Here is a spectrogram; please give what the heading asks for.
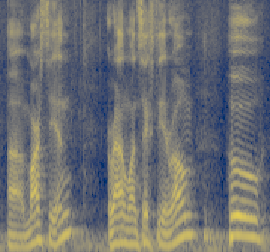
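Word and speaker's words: Marcion: figure in early Christianity named marcian sometimes pronounced Martian but that doesn't sound quite right so we say marcian around 160 in Rome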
